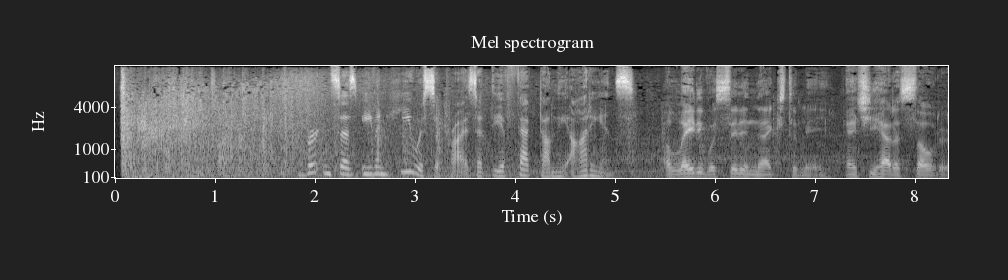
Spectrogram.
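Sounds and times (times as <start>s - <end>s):
cinematic film explosion with rumbling low-end debris: 0.0s - 7.3s
speech: 1.9s - 8.3s.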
